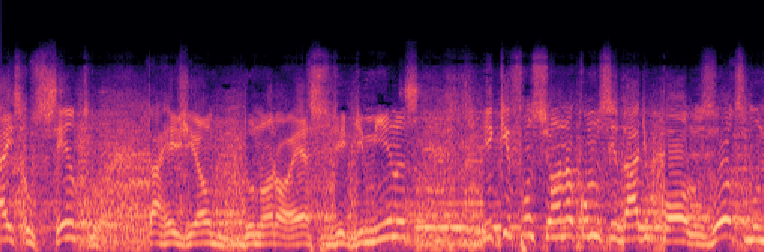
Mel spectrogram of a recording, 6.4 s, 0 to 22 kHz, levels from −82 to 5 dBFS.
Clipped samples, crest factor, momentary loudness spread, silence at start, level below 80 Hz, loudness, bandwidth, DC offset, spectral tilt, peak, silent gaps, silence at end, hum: under 0.1%; 8 dB; 2 LU; 0 s; -28 dBFS; -9 LUFS; 9.8 kHz; under 0.1%; -6 dB/octave; 0 dBFS; none; 0 s; none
